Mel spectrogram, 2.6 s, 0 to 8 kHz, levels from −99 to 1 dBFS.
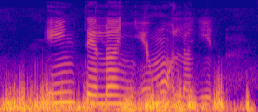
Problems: constant background noise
